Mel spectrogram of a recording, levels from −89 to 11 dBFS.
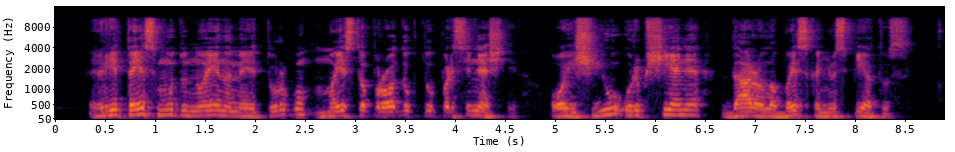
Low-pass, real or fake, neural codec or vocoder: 10.8 kHz; real; none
